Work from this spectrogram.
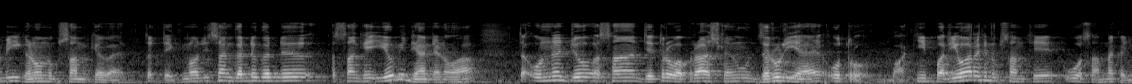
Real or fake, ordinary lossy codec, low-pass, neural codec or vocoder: real; none; 7.2 kHz; none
